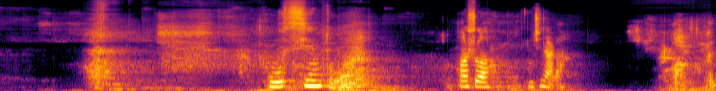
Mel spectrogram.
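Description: A young woman asks sharply, close by.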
